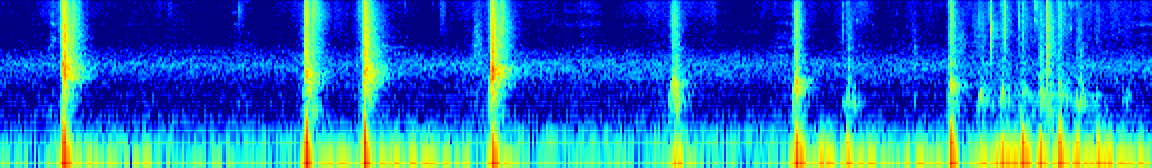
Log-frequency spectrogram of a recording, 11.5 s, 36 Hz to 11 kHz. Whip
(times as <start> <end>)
0.6 0.9, 3.0 3.8, 4.9 5.1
